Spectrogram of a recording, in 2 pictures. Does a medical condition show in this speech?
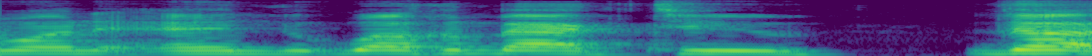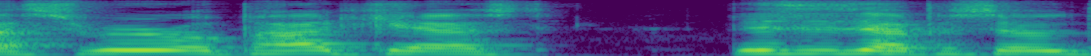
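Yes: cerebral palsy; uses crutches for walking.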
